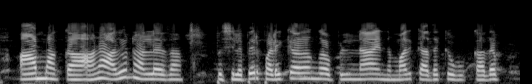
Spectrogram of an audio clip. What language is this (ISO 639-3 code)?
tam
